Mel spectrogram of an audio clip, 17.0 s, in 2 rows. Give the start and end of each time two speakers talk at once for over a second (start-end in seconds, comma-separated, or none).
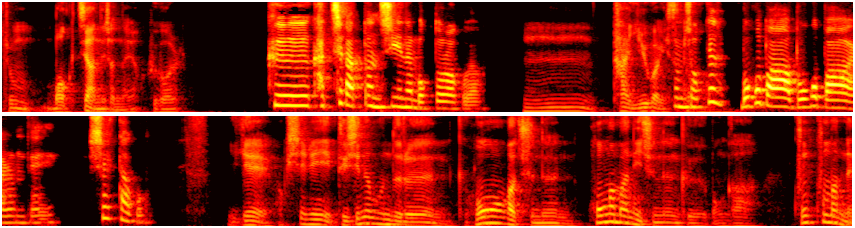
none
